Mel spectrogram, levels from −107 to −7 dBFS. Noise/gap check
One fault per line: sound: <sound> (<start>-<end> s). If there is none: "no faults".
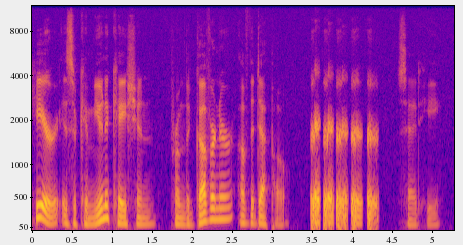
sound: laugh (3.5-4.3 s)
